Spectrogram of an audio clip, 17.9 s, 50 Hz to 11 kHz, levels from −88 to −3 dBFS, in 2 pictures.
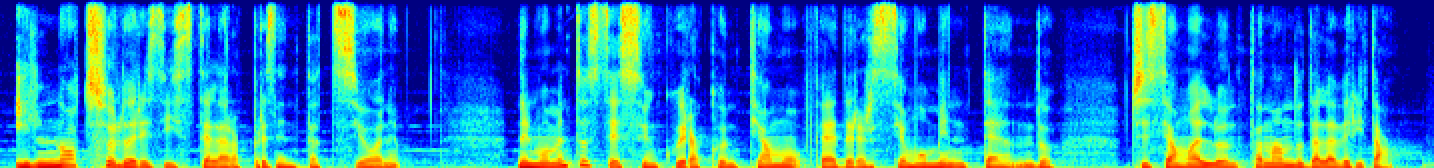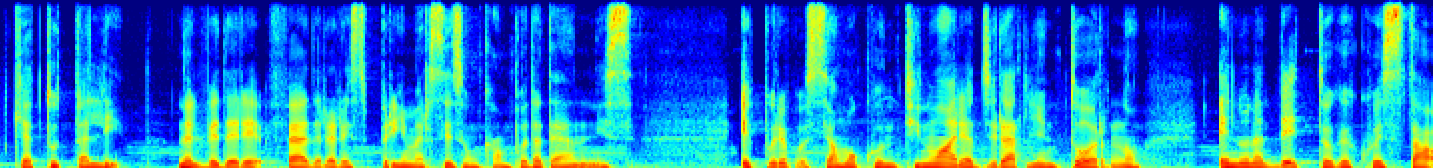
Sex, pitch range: female, 170-200 Hz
